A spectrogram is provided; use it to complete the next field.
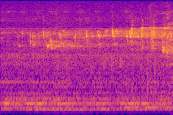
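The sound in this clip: Birds chirp around midday, a steady stream of faint high tweets over a constant low drone, with no talk.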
